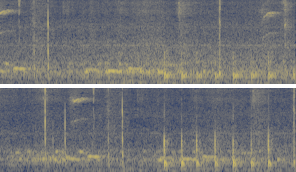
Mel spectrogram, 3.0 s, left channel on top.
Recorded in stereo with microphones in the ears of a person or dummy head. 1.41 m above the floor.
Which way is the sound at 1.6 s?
50° right (ahead or behind).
